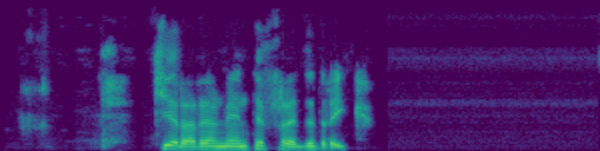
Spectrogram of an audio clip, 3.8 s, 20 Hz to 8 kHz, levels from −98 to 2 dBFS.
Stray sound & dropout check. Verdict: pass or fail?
pass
